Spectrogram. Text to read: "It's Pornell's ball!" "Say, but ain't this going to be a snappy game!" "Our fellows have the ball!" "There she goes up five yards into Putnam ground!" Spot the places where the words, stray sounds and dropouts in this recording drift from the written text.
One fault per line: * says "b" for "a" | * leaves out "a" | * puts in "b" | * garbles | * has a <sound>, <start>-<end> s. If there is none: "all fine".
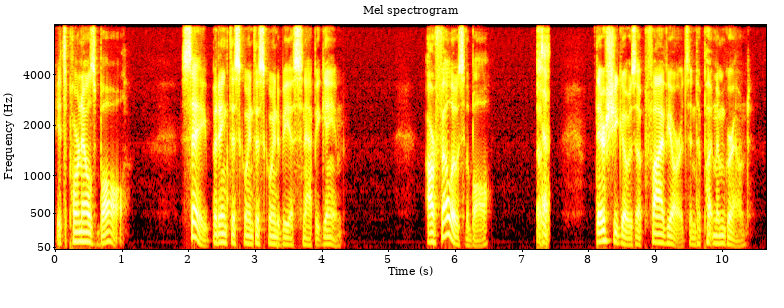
* puts in "this going"
* leaves out "have"
* has a laugh, 7.2-7.4 s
